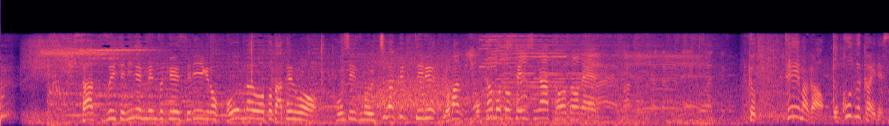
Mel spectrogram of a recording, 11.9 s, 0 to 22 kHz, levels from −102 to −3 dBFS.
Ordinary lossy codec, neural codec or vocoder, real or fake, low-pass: none; none; real; 7.2 kHz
